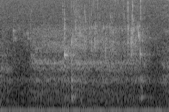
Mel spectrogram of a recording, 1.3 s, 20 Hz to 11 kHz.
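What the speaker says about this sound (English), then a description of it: "We pour that in nice and steadily and carefully." Water mixed with F10 antiseptic pours steadily into a fogger, giving a continuous close splashing and trickling with a faint low hum underneath and no talking.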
